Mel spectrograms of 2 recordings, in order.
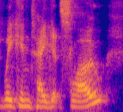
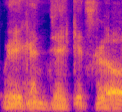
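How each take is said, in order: First: It is said in a plain, ordinary voice. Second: It is said in a gravelly, creepy voice.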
